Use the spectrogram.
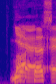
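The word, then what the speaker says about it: Lokhust: Lockhust? Yeah, I think it's just pronounced like Locust. – But it's spelled L-O-K-H-U-S.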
